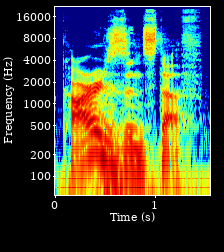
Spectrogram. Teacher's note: Like, the plural of car is cars, right? But when you say cars and something else, that S becomes a Z.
